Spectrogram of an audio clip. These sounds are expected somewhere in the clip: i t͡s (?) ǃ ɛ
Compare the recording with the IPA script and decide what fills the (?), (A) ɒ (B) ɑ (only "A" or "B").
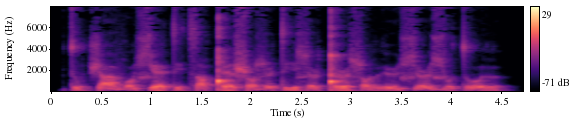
B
